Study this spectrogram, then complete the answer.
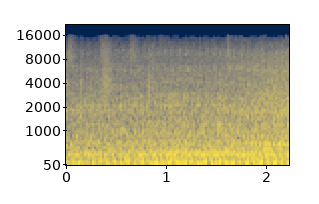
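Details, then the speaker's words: Honda Helix CN250 250cc scooter salvage rebuild, after replacing bad fuel filter with OEM and adding fresh gas: steady, even engine pulse with no stumbling or bog; earlier hard starting and bogginess largely resolved. "probably why it was a little bit hard to start there but yeah just replacing those two things seemed to help out a lot"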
